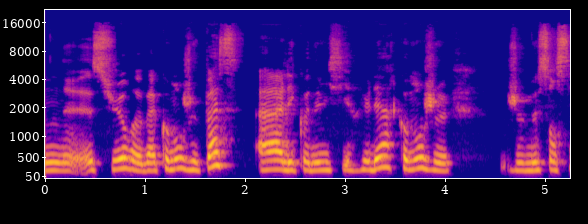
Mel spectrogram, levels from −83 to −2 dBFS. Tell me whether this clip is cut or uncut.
uncut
